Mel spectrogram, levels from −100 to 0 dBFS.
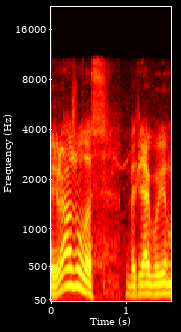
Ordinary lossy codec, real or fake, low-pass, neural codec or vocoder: MP3, 96 kbps; real; 10.8 kHz; none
